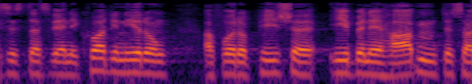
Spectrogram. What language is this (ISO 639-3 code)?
deu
